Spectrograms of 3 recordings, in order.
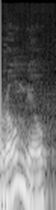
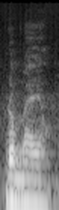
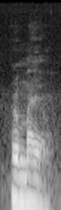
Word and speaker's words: Romeo: Now, Romeo is the Anglicized pronunciation. Mhm. It's actually Romeo. Oh. Romeo.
